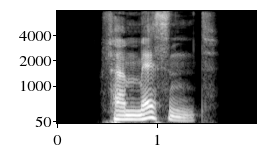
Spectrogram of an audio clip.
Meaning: present participle of vermessen
- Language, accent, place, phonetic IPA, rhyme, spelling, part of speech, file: German, Germany, Berlin, [fɛɐ̯ˈmɛsn̩t], -ɛsn̩t, vermessend, verb, De-vermessend.ogg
